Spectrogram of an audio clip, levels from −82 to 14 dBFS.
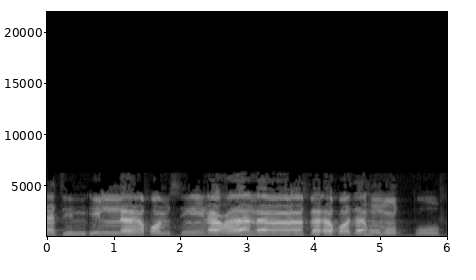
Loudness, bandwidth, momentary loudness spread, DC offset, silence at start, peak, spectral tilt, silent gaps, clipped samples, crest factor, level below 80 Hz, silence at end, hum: -20 LUFS; 6.6 kHz; 17 LU; 0.8%; 0 s; -6 dBFS; -3.5 dB/octave; none; under 0.1%; 16 dB; -56 dBFS; 0.1 s; none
